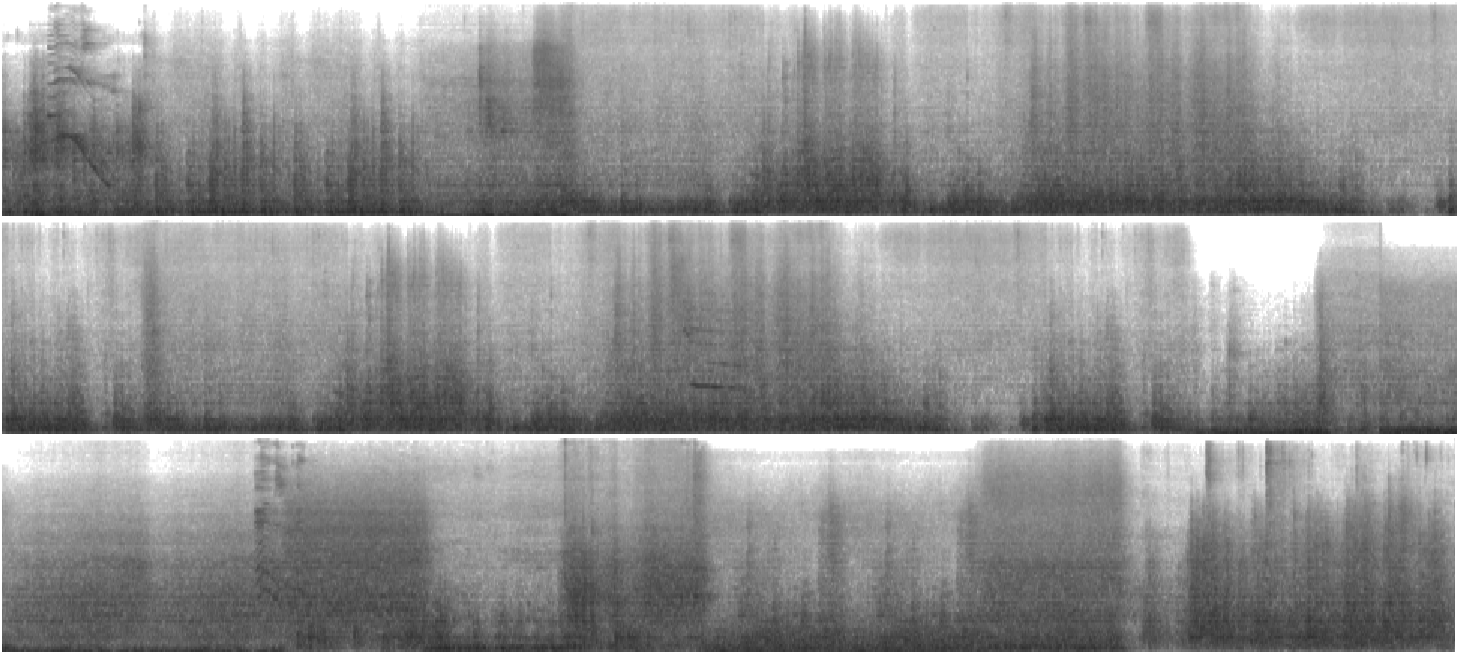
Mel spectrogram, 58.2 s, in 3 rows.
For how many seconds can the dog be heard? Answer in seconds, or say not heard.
not heard.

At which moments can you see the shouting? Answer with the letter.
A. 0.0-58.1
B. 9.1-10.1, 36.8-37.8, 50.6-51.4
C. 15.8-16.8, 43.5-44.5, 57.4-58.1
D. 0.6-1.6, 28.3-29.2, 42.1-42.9
D.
